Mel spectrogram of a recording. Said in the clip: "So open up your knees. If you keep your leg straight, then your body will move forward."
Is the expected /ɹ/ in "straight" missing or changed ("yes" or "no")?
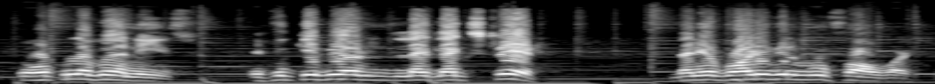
no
